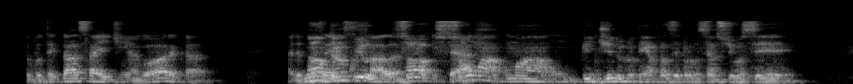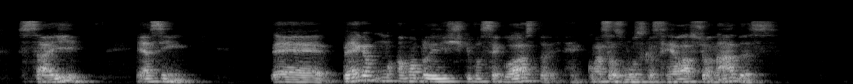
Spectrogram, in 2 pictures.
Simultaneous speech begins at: 3.0 s

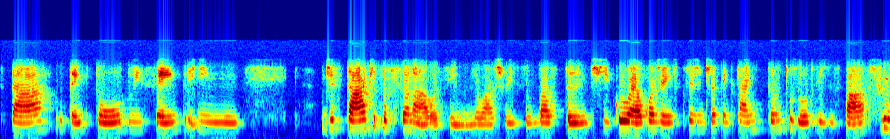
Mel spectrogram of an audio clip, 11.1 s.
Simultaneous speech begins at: none

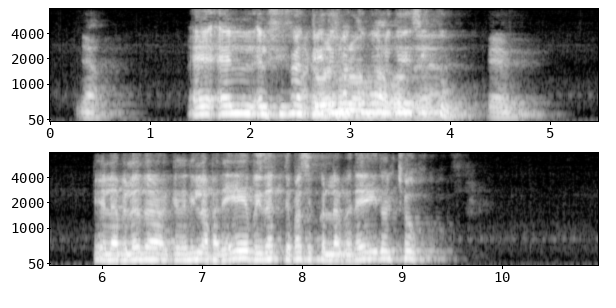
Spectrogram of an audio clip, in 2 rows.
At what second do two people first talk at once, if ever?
2.5 s

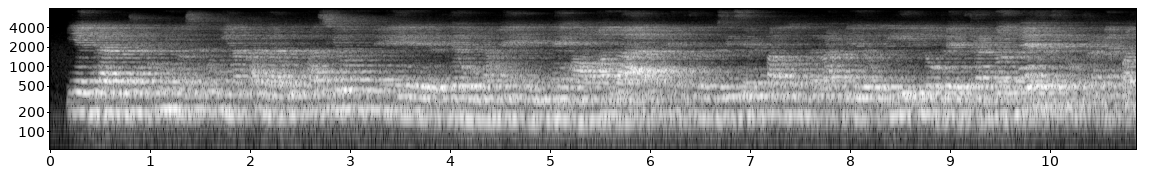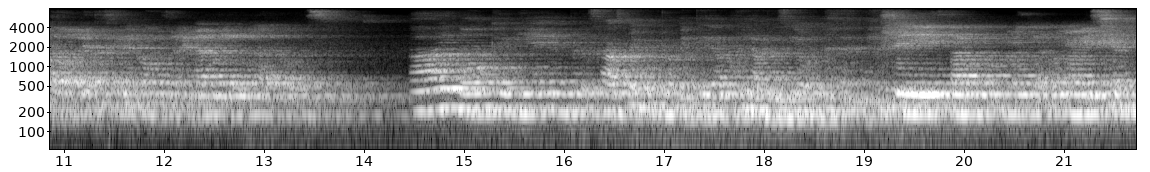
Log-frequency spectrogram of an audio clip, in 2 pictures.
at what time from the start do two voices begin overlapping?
none

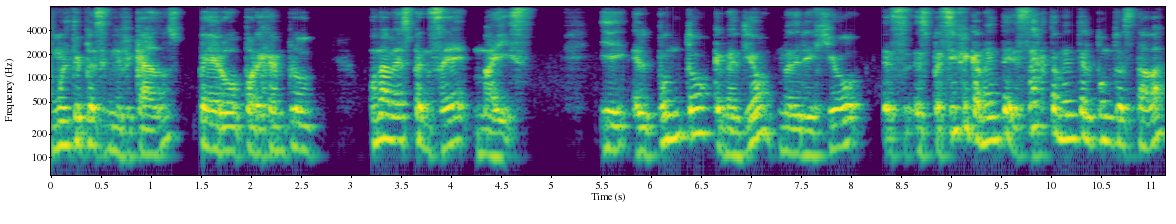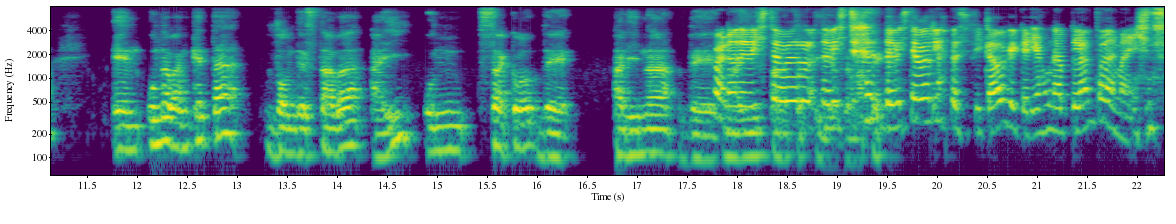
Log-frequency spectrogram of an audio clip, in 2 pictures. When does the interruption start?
17.7 s

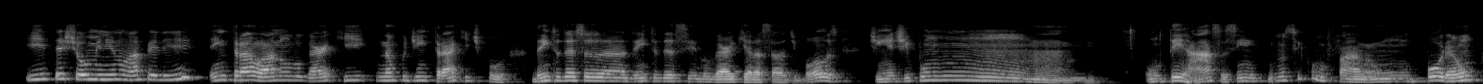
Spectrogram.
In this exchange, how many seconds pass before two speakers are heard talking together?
none

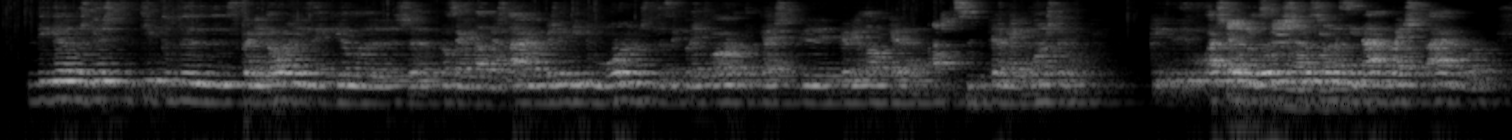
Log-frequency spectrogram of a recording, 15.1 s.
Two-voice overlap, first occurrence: 12.3 s

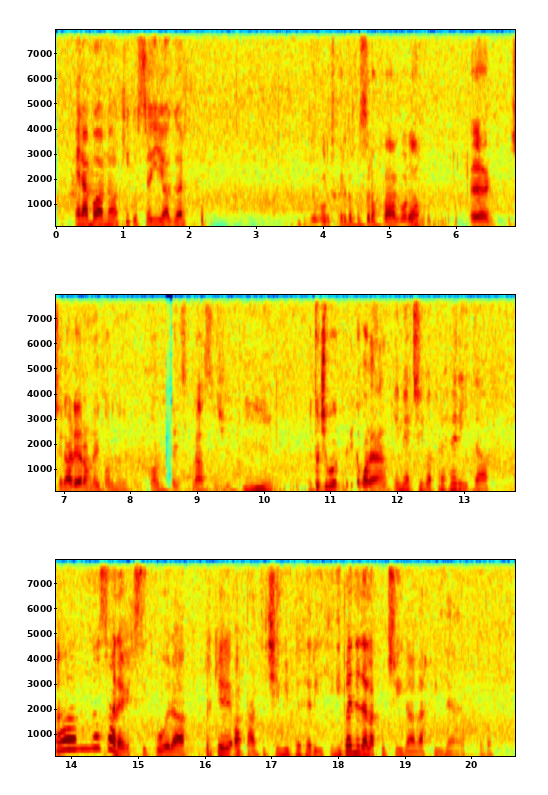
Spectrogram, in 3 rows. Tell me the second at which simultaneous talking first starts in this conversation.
none

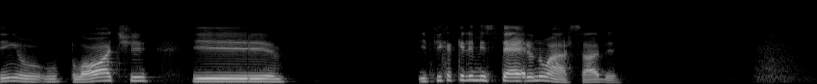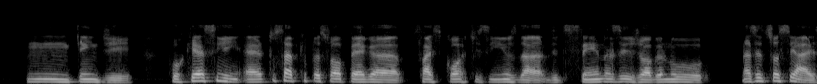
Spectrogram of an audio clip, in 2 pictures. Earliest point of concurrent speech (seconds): none

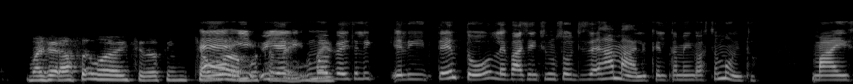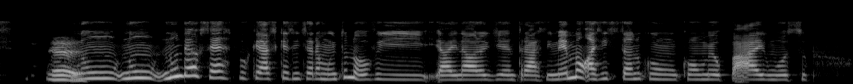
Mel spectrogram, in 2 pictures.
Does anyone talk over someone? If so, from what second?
2.0 s

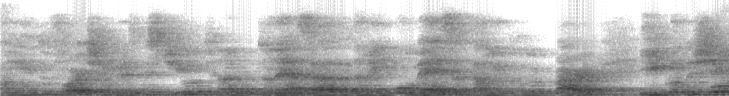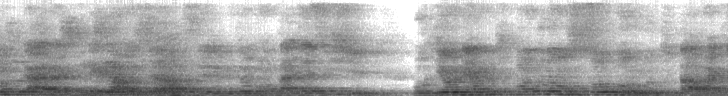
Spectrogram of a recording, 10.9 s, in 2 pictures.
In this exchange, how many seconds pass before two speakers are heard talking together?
5.3 s

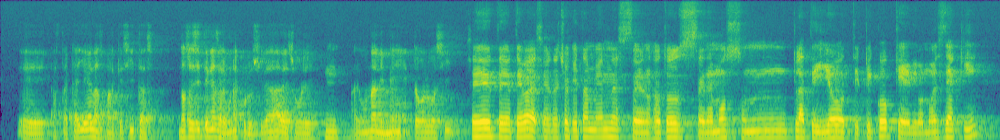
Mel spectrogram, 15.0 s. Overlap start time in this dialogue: none

